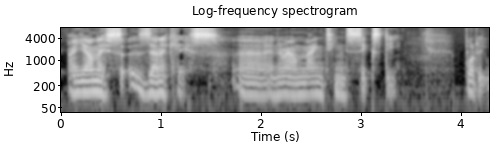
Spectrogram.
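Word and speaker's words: Iannis Xenakis: name here but um i think it's pronounced like iannis zenicus in around 1960 but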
